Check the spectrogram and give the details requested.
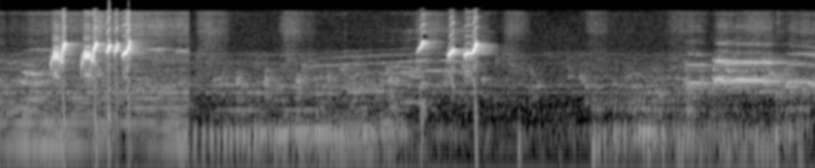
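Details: Kutilang emas, the ruby-throated bulbul, in a lure recording for caged birds: rapid bubbling phrases of three to four notes, a pause, then a shorter three-note phrase, ending with a softer drawn-out whistle.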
